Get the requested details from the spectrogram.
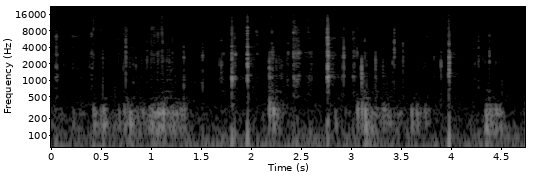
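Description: A utility knife blade repeatedly scrapes a solid, dry, old brown laundry soap bar held in the hand, shaving crunchy flakes onto a pile. The sound is a quiet run of dry, crisp scratches and crunches with bright clicky edges over a soft low rasp, each stroke short with almost no ring.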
